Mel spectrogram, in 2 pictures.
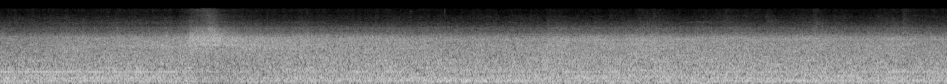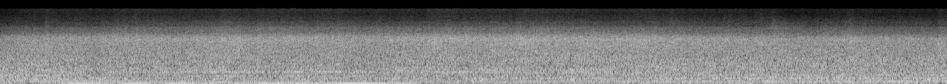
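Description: Steady, loud running noise of a potato-chip production line's machinery: the mesh conveyor, the fryer and the rotating drum. A deep low rumble joins about halfway through.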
